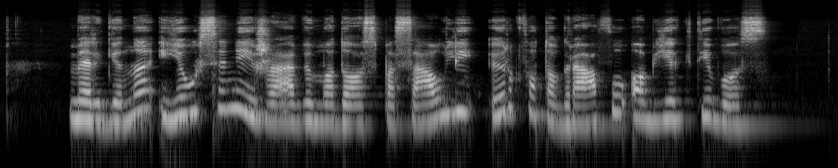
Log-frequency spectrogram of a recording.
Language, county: Lithuanian, Alytus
